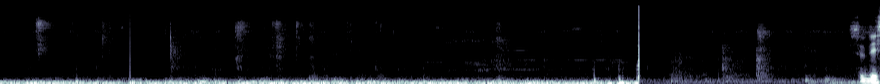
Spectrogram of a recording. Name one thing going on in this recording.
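An elderly man talks calmly, close by.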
